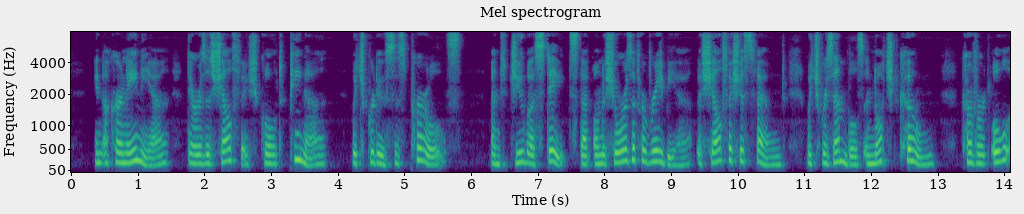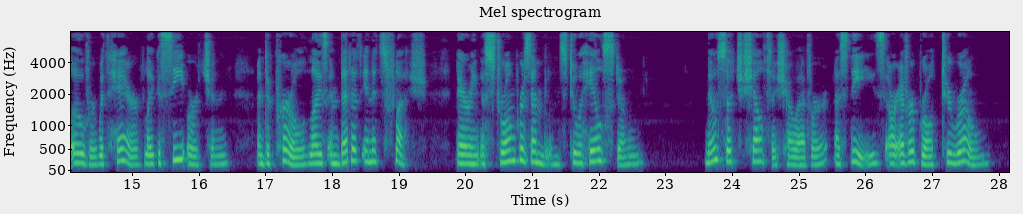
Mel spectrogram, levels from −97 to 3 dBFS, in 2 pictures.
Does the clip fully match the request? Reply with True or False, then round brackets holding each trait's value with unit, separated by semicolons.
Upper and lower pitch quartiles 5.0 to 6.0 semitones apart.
False (4.1 semitones)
